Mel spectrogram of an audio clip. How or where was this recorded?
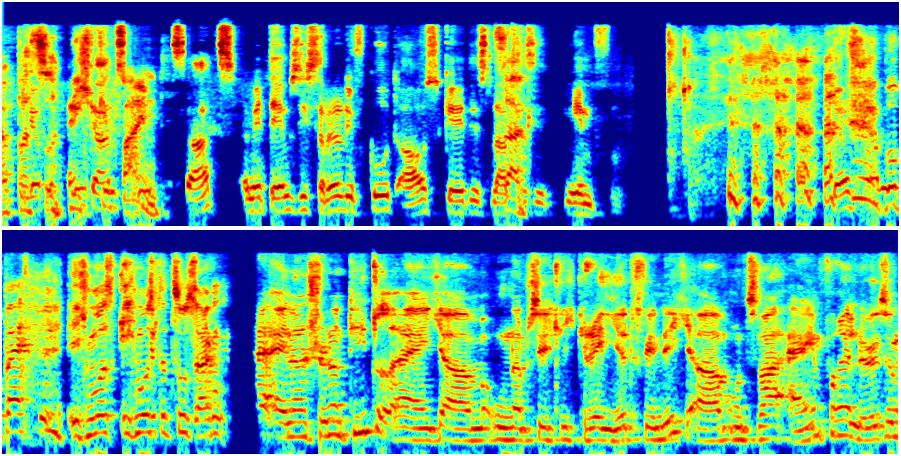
video call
